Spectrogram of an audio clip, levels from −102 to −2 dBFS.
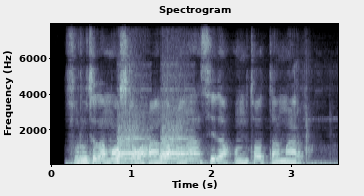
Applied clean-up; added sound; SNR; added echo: none; Piano; 0 dB; reverberation time 0.2 s.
